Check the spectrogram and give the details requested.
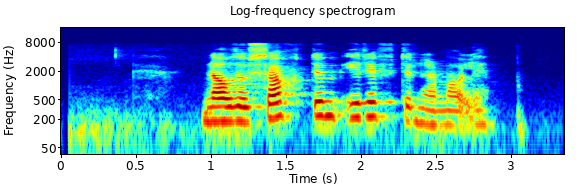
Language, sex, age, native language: Icelandic, female, 40-49, Icelandic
